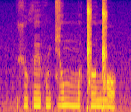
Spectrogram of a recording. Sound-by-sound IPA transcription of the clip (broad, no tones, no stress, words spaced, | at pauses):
ʃuθefuɳ t͡ɕɤmːɤ ǁɤŋ͡ǁɔ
